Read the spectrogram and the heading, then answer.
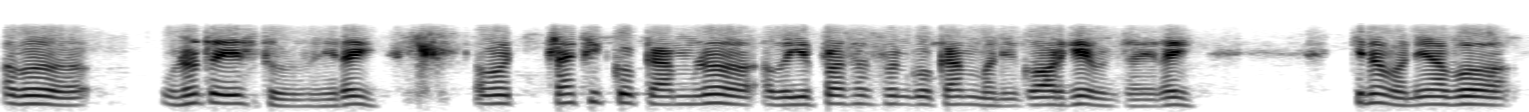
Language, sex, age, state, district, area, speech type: Nepali, male, 18-30, West Bengal, Darjeeling, rural, conversation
